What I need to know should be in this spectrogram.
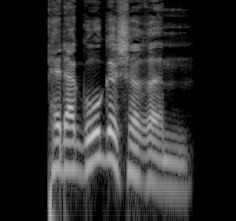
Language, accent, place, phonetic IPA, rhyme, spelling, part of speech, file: German, Germany, Berlin, [pɛdaˈɡoːɡɪʃəʁəm], -oːɡɪʃəʁəm, pädagogischerem, adjective, De-pädagogischerem.ogg
- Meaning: strong dative masculine/neuter singular comparative degree of pädagogisch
